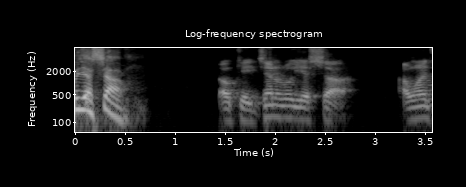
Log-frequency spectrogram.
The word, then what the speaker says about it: Yashar: Yo, so with the general that we have down here, I don't want to mispronounce his name. Yashar? Yes, General Yashar.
